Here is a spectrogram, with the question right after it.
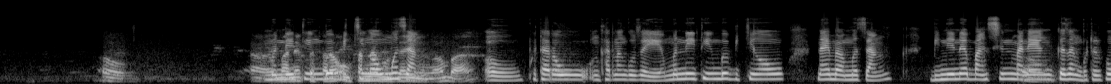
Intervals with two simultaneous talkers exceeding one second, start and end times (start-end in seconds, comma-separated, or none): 2.8-4.2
